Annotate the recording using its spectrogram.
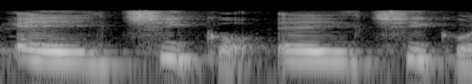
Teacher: Y la L también, cuando va antes de una che, va a ser el chico, el chico. La L ya está un poquito más atrás en preparación de la che.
